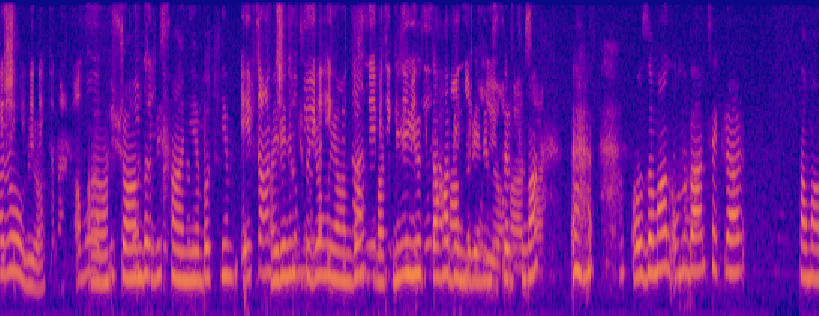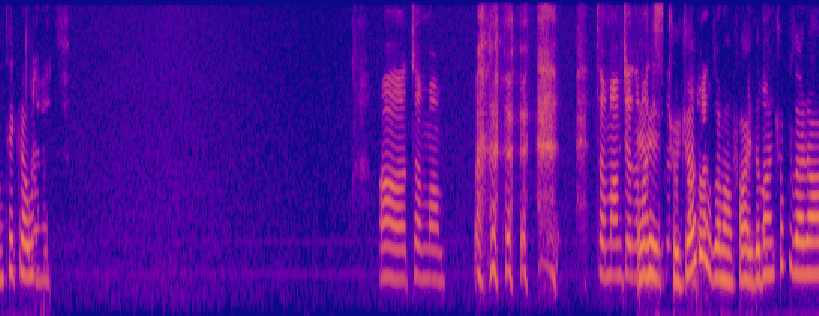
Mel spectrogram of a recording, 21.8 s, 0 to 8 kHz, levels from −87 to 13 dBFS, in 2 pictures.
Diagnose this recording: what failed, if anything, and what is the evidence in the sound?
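The failure is in the call processing stage. At 0.0–0.92, 1.57–2.55, 3.2–3.47, 3.89–7.28, 11.26–11.8, 19.75–20.39 and 20.85–21.22 s the speech dips, by about 10 to 25 dB. This is speech suppressed in double talk, likely the echo canceller ducking its own talker while the far side spoke. Unlike packet loss, the level sags and recovers with no concealment artefacts, within the 8 kHz band of the call microphone processing.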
